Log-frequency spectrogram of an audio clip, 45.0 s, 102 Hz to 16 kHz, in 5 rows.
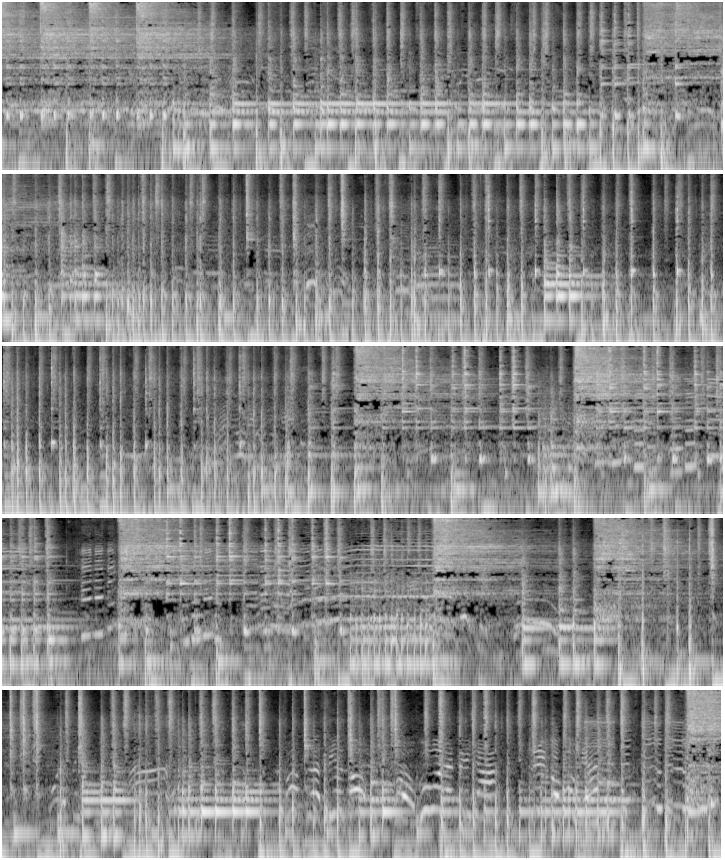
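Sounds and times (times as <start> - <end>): snare and bass drum beat: 0.0 - 32.9, 33.5 - 45.0
live dance band playing: 0.0 - 45.0.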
